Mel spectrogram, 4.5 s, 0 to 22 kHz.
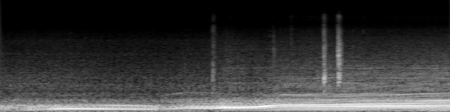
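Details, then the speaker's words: Mercedes CLK55 AMG (M113 V8) test drive after breather hose replacement, intake manifold cleaning, new MAP sensor and vacuum leaks fixed; engine note climbs cleanly with no stumble or hesitation, idle smoother; smooth acceleration. "It accelerates pretty smooth, feels a little bit faster, but I don't know if it's just like, you know, when you haven't driven your car in a while, it just feels different."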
